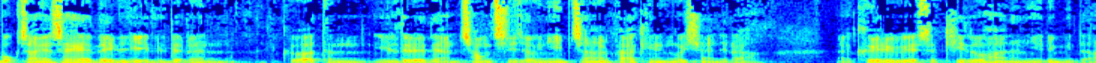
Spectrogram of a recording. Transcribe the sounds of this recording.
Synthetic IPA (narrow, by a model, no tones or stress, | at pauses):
mok̚t͡ɕ͈aŋe̞s̬ʰʌɦe̞deʎiɭdɯɾɯnkɯɡatʰɯniɭdɯɾe̞de̞ɦa̰nt͡ɕʌŋt͡ɕʰid͡ʑʌɡinip̚t͡ɕ͈aŋɯɭpa̰ɭkʰinɯnɡʌɕʰia̰ɲiɾa | kɯiɾɯɭɥḭɦe̞sʰʌkidoɦanɯniɾimɲida̰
